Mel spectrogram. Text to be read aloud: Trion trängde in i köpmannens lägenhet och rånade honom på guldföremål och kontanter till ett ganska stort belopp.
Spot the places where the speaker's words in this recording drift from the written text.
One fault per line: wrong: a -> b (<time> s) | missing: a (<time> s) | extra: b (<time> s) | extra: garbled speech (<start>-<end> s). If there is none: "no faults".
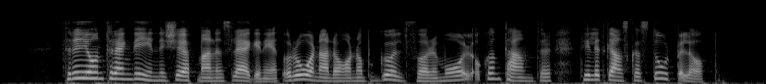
no faults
